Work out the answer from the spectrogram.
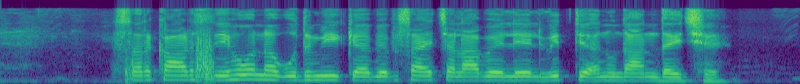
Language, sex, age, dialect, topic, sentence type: Maithili, male, 18-24, Eastern / Thethi, banking, statement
